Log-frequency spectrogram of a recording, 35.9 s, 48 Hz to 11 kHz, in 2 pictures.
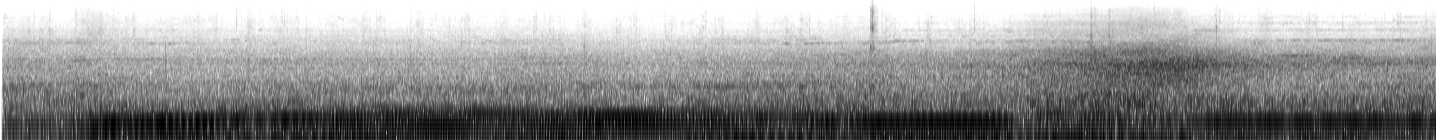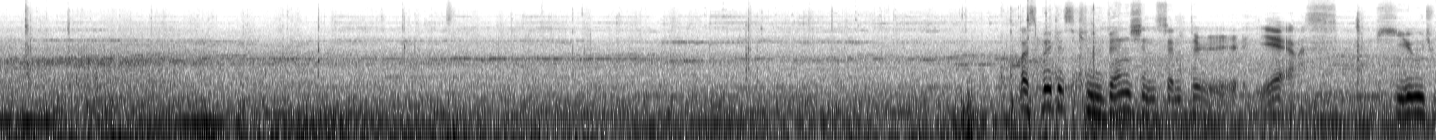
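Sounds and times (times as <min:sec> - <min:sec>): low rumble of road traffic: 0:00.0 - 0:35.9
vehicle passing: 0:00.0 - 0:35.9.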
